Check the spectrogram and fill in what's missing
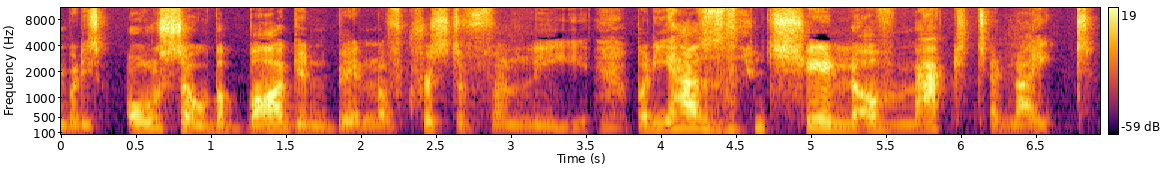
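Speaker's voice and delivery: a hint of a grand villain's voice, slowed down; mild imitation of a cheap movie villain; Christopher Lee impression. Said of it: "And he talks like this".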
